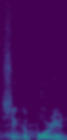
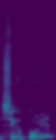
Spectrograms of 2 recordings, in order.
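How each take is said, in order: First: Said in the usual way. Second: Singaporean? asked with a rising, laughing lilt; questioning. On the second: Shown as a demonstration. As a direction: query the word with a chuckle.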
